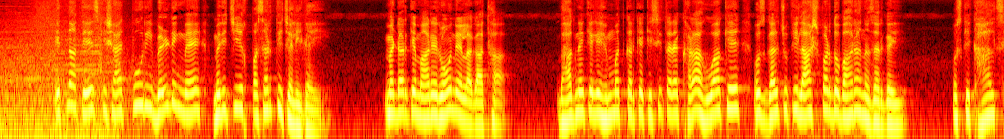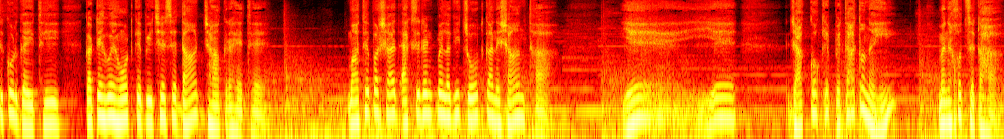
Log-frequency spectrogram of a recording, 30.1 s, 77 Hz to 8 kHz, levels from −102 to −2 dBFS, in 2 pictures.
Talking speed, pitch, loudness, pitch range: 145 wpm, 155 Hz, -19 LUFS, 130-180 Hz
